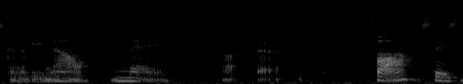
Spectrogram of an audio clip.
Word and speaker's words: me: into a different syllable the syllable is called may and it's spelled m-e because it's italian me is gonna turn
